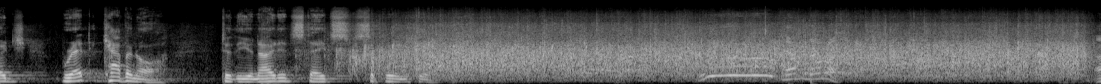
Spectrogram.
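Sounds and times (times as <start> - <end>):
speech: 0.0 - 4.6
large crowd applauding: 3.0 - 11.0
brief vocal shout or cheer: 7.0 - 8.3.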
